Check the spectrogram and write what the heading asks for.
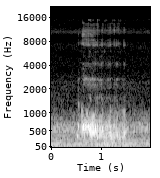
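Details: A pet raccoon asleep under a couch at night gives a single rough, gurgling, fluttering snort lasting about a second over a steady low electrical hum: snoring.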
